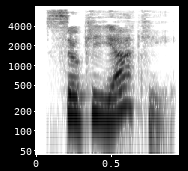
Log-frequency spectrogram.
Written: sukiyaki

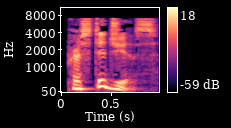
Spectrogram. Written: prestigious

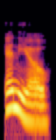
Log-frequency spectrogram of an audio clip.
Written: ennio

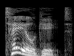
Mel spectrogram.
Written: tailgate

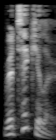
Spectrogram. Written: reticular

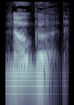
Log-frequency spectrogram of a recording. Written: no-good

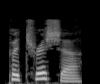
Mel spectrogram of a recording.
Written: patricia

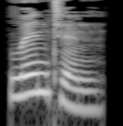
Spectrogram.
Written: linton

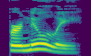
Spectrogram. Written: Bernoulli

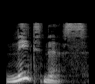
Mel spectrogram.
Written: neatness

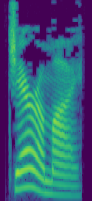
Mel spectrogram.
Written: jeremih

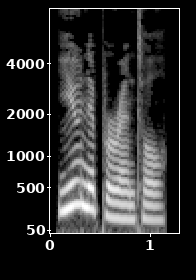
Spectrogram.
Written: uniparental

